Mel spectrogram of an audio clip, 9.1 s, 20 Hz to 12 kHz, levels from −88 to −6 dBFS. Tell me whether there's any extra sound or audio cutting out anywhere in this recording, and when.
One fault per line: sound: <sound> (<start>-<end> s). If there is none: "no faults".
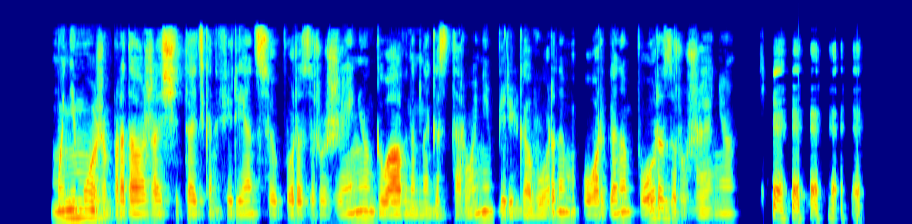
sound: laugh (7.6-8.7 s)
